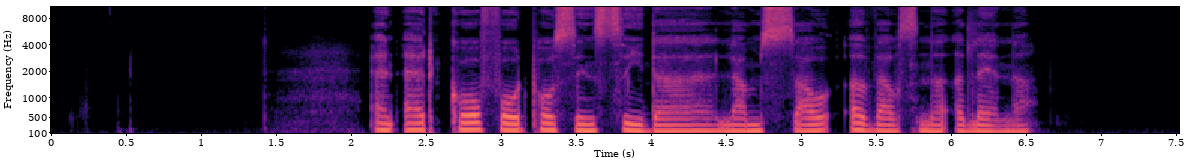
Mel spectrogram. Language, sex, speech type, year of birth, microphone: Norwegian, female, read, 1987, Shure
